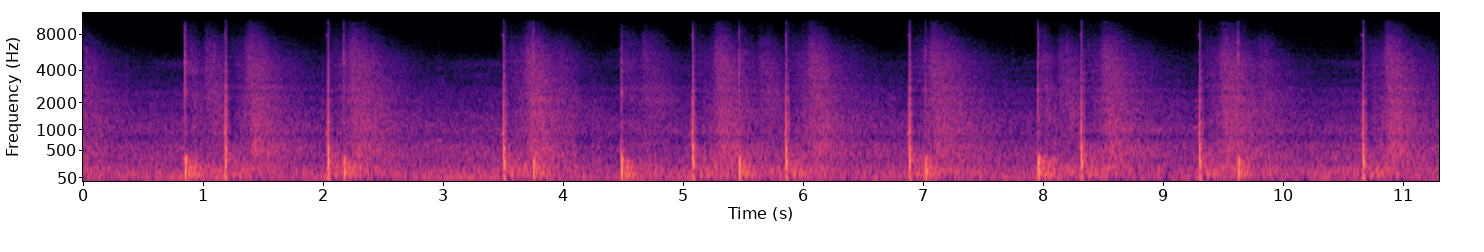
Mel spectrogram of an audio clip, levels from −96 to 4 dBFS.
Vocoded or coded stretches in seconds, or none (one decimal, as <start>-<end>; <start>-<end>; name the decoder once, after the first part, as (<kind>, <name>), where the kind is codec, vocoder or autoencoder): 4.1-5.0 (codec, DAC)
